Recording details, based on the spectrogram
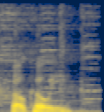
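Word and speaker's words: Kukui: Cocoa-y is how it's pronounced. Cocoa-y. Really? Cuckoo-y?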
